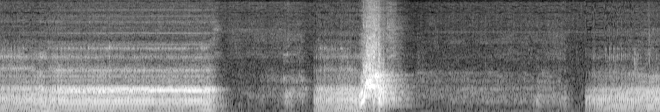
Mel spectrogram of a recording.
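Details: Angry dog in a funny barking and growling compilation: a long, low, rasping growl, a brief pause, then a single loud sharp bark, followed by the deep rumbling growl starting again.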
